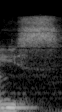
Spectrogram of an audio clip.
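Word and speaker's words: Gliese: Ya, dice, entre dicho descubrimiento destaca el sistema GLISE, o GLIS, ¿cómo se pronuncia? Liz, sí.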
